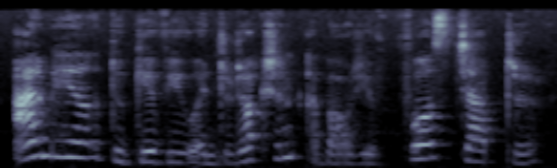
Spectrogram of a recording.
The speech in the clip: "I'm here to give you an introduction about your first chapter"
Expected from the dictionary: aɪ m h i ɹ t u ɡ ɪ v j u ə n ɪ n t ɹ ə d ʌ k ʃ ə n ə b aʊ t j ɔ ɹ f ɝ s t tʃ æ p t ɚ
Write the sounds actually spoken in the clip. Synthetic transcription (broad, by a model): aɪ m h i l t u ɡ ɪ v j u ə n ɪ n t ɹ ə d ʌ k ʃ ə n ə b aʊ t j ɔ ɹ f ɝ s t tʃ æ p t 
